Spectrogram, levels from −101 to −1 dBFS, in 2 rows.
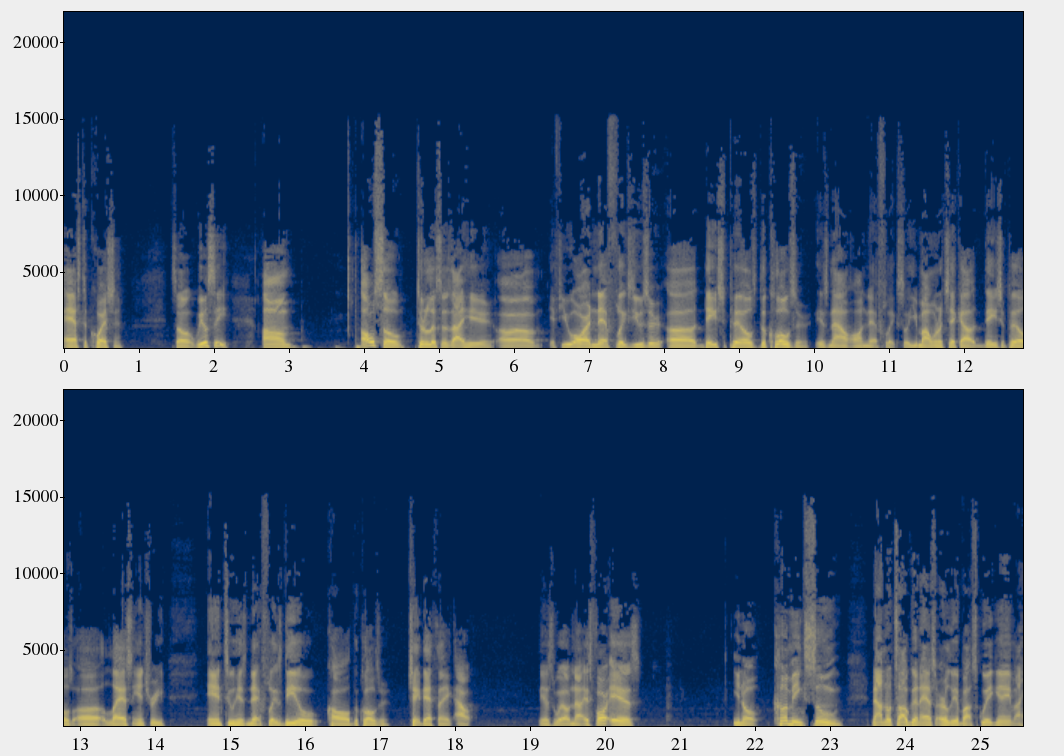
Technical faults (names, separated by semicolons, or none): none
